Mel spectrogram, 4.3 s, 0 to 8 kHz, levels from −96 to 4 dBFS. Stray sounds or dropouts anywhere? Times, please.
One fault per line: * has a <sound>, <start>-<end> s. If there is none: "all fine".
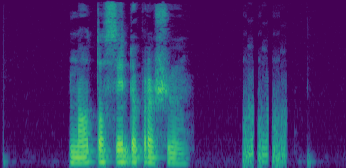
* has a laugh, 3.0-3.6 s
